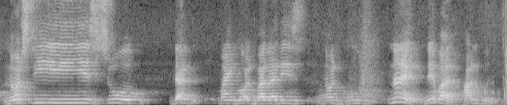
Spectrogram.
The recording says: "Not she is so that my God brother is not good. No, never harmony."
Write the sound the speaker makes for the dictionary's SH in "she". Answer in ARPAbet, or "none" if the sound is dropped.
S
